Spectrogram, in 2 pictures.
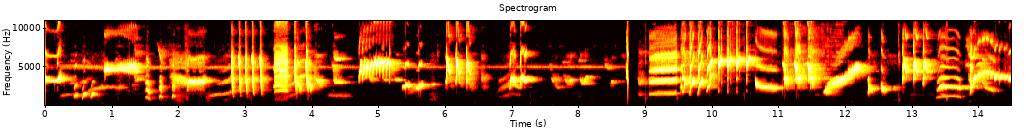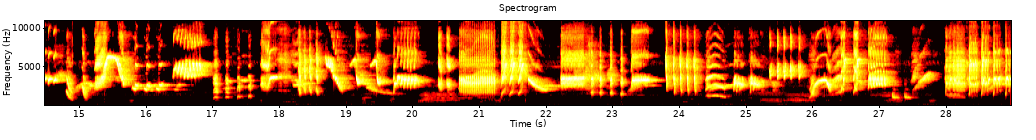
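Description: Asian pied starling (jalak suren) singing vigorously: a long, varied song of whistles, rising and falling glides, chatter and harsh notes. A thin held whistle runs through the first third, there is a brief lull, and then the phrases come almost without a break.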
